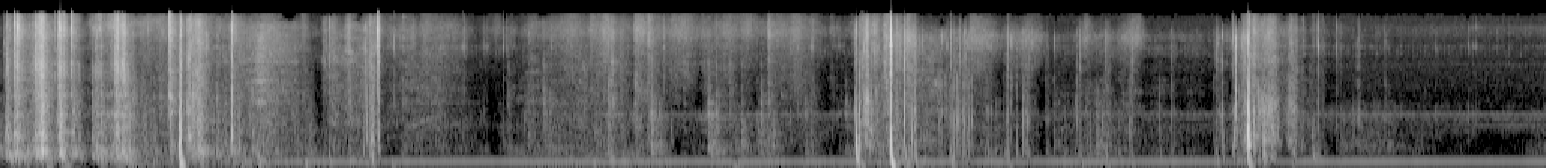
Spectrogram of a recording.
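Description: Clicks and clatter of a VHS cassette being loaded into a VCR, then a steady low buzz from the TV, broken by two sharp clunks about seven and ten seconds in.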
